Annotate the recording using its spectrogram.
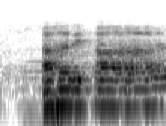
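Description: A man singing a slow devotional kirtan line, holding long, steady notes. The voice comes in about half a second in after a brief hush.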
